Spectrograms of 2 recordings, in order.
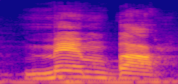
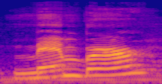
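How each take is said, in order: First: "member" said the patois way as "memba", open a at the end, no r. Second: "member" said the English way as "membər", with an r-coloured end; standard English member. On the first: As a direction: drop the r: "member" ends on a short open "a" like "memba". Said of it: "Jamaican alone say member". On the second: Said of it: "If we are go standard English now". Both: Shown as a demonstration.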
